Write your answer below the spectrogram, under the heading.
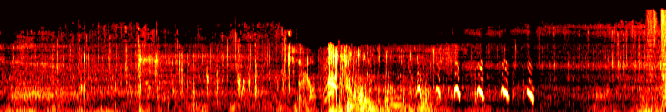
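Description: Water sloshing and gurgling around a snorkeller's camera at the sea surface, with a louder splashy burst about halfway through. It is followed by a run of about six short falling chirps.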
